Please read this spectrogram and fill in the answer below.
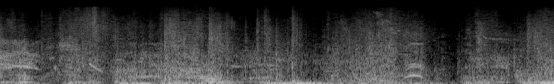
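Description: Dense battle din from a film soundtrack: clattering and crashing impacts, thuds and scattered men's shouts.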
